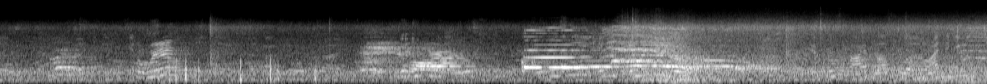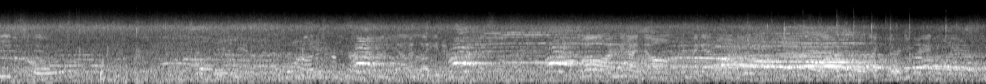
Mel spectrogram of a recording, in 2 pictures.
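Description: A crowd cheers, whistles and shouts.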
